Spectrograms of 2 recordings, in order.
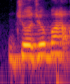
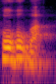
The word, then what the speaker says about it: jojoba: And if you talk about natural occlusive oils, the best occlusive oils are castor oil, then jojoba, or actually it is pronounced as jojoba. J is not pronounced, jojoba oils.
